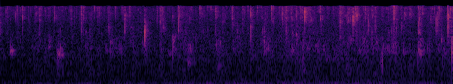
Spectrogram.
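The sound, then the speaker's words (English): Water drips and spatters from springs seeping out of bare rock in a canyon amphitheater, a faint, irregular scatter of many small, bright drops with no voices. “Below the stairway, water seeps from bare rock, an amphitheater filled with the drips and spatters of abundant springs.”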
